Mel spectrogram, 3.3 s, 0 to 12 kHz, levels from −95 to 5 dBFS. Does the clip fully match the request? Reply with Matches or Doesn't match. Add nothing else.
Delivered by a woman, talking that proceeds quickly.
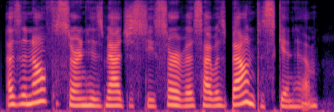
Matches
